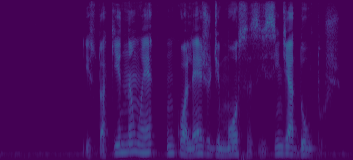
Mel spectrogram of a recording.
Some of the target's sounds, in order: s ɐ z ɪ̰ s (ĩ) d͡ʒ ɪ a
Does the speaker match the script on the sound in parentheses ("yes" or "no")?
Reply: yes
